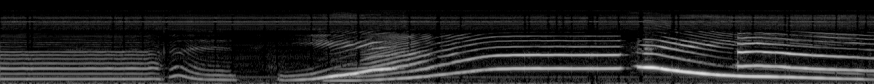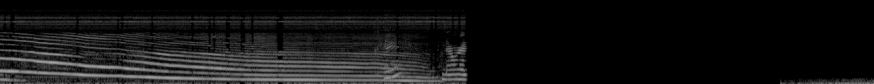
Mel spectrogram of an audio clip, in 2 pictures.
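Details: Normal vocal fold phonation during voicing, recorded on laryngoscopy.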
